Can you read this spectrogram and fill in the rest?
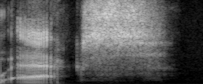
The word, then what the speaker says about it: Mailloux: Mailloux? Yeah. Mailloux. It's Mailloux. That's French, right? – Yep.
